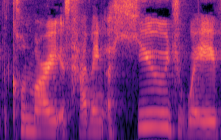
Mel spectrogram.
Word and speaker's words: KonMari: so long, and her whole method is called KonMari, not KonMari.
